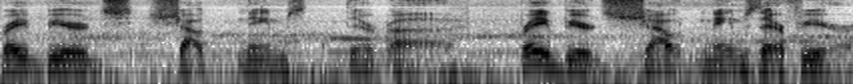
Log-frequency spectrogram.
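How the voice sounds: Simply a natural reading voice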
